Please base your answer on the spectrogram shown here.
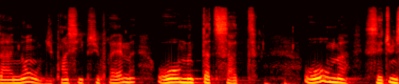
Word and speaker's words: Om: Om, c'est la contraction des sons A, le son A qui se prononce au fond de la gorge, le son U qui se prononce au niveau des lèvres, et puis une nasalisation qui fait intervenir les fosses nasales.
